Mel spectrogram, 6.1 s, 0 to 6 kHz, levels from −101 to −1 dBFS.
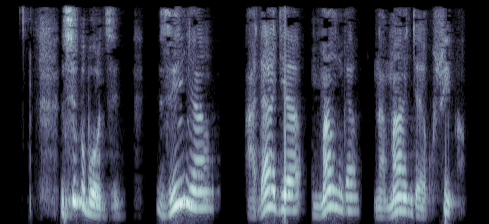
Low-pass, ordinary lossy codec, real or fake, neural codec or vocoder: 5.4 kHz; MP3, 32 kbps; real; none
